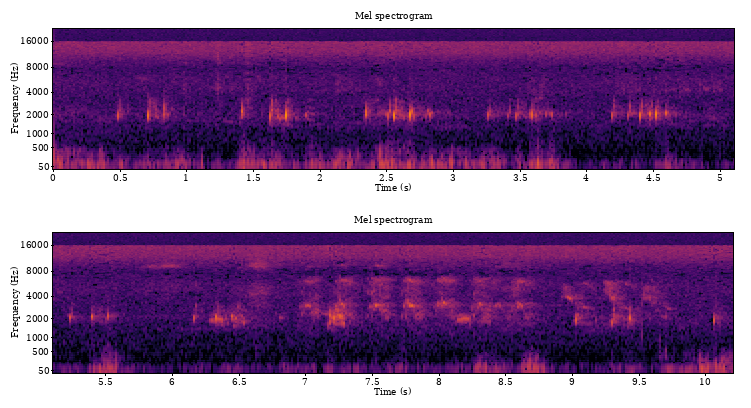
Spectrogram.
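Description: Birds calling in short repeated notes, with a quicker run of higher chirps starting about seven seconds in, over an irregular low rumble.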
